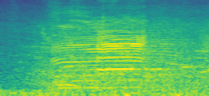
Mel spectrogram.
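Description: Sheep and lambs bleat inside the sheep barn arena at the Iowa State Fair, where pens hold four lambs each around a central stage, with one drawn-out, wavering call rising near the middle over a steady low rumble and faint background voices.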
